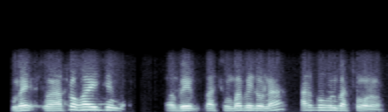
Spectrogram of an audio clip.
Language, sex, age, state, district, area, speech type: Bodo, male, 30-45, Assam, Kokrajhar, rural, conversation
